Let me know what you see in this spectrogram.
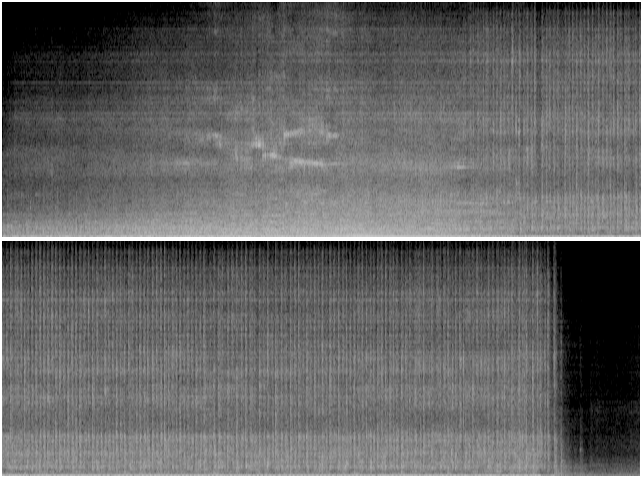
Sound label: vintage car stopping with engine screech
